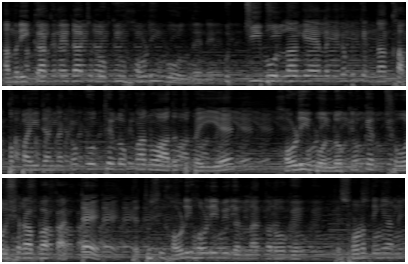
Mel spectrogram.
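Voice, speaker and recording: A woman's voice: deep voice, a little fast. A woman giving a spiritual teaching talk. She explains patiently, repeats her phrases and addresses her listeners directly. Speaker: spiritual speaker. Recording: music playing behind the voice. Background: music.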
